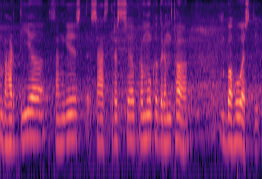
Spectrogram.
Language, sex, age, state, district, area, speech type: Sanskrit, male, 18-30, Bihar, East Champaran, rural, spontaneous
